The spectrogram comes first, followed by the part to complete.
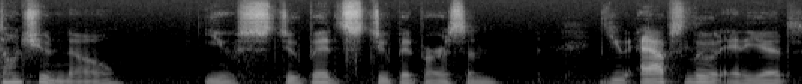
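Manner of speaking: put-on condescending tone. Mimicking a game character who sounds condescending: imitating a condescending tone. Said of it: "condescending to me".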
